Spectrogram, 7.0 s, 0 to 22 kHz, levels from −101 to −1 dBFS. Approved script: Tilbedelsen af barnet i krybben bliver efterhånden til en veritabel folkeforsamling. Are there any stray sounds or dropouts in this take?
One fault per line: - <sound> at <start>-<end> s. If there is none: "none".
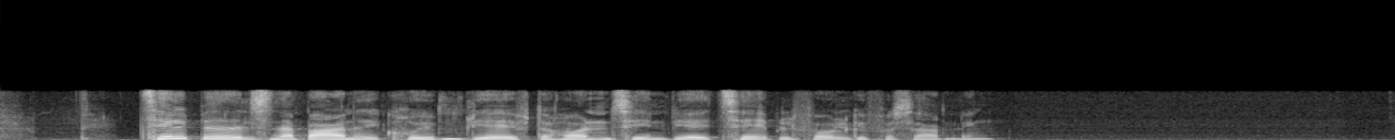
none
